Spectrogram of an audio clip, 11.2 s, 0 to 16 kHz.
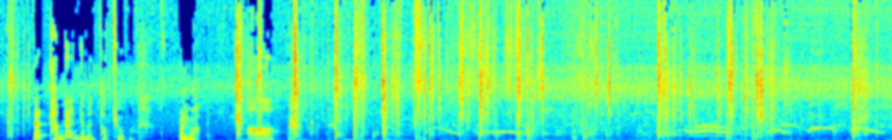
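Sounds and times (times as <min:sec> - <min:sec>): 
speech: 0:00.4 - 0:03.6
rustling: 0:01.9 - 0:11.1
young puppies whimpering and whining inside a box: 0:05.3 - 0:11.1.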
